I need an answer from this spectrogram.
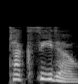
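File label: "tuxedo", American English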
